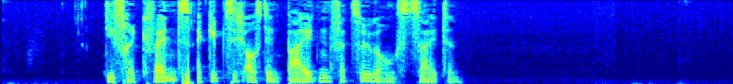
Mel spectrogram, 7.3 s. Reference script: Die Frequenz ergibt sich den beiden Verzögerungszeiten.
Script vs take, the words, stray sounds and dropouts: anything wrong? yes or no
yes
